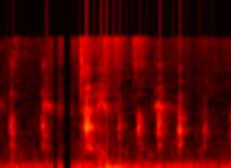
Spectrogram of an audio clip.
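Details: Backyard chickens of Polish, Golden Comet and Easter Egger breeds heard in their coop through a live camera: close, fairly loud clucks and short nasal notes tumbling one after another, with faint background hum.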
